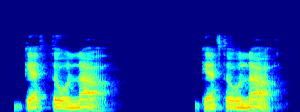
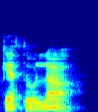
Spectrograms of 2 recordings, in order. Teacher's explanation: the accent is going to be on the last syllable, which is on the la, and therefore you cannot stress the first syllable anymore.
